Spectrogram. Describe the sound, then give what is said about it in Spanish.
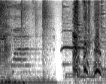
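Dogs at a canine care and recovery center bark loudly, giving a few sharp barks and yelps and then whining calls that rise and fall near the end. “Esos ladridos son los perritos de la Corporación Mirada Animal Chile”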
